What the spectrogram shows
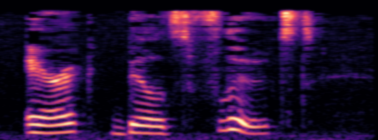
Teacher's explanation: and then drop down on flutes our final content word and flutes has only one syllable so we need to slide down as we say that one syllable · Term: falling intonation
